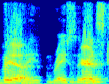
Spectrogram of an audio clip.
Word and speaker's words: Reijseger: by Ernst, I'm probably going to say his name wrong. Oh, yeah. Reijseger? Ernst Reijseger, yeah.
